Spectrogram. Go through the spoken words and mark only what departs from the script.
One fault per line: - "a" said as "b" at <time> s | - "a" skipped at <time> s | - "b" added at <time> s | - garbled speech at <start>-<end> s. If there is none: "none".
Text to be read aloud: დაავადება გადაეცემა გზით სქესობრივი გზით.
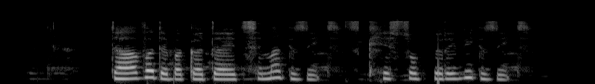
none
